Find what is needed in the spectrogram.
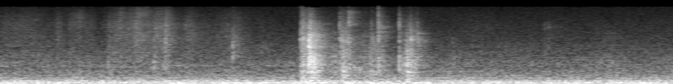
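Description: A few sharp clicks and knocks of a small plastic cosmetic container being handled and closed, about two seconds in, over a steady low hum.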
